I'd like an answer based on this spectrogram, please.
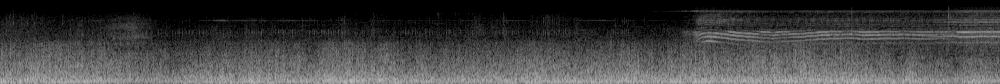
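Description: Steady rumble of a fishing boat's engine mixed with wind on the microphone and the sea. About seven seconds in, a high wavering whine joins and runs on.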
